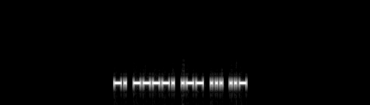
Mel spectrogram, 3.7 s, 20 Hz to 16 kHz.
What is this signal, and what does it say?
Morse code, heard as a keyed tone, about 48 wpm, 700 Hz. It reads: N9WSU
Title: USA Call Signs - 6x Character Spacing - 50wpm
